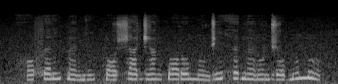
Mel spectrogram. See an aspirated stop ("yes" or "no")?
no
